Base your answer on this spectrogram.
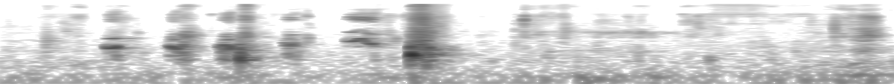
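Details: Labrador Retriever puppies being fed minced beef: several short, whiny squeaks in quick succession, then one sharp, loud yelp, followed by quiet rustling.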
